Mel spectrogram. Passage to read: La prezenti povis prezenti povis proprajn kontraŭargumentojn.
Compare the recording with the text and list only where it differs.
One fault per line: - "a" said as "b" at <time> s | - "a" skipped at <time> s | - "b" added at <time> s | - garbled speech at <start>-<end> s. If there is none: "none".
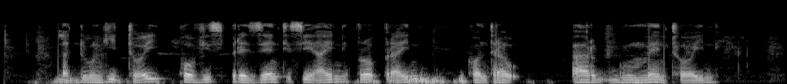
- "prezenti" said as "dungitoj" at 0.8 s
- "povis" said as "siajn" at 3.0 s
